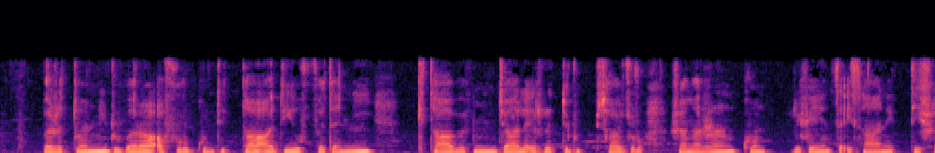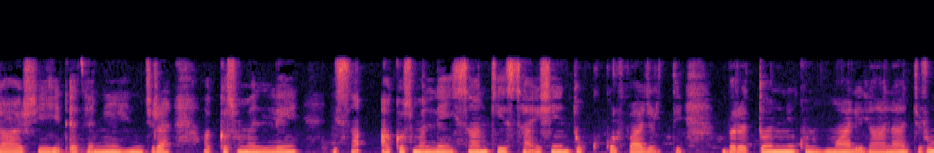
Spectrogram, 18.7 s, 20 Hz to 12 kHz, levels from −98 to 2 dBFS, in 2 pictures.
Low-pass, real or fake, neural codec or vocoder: 7.2 kHz; real; none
